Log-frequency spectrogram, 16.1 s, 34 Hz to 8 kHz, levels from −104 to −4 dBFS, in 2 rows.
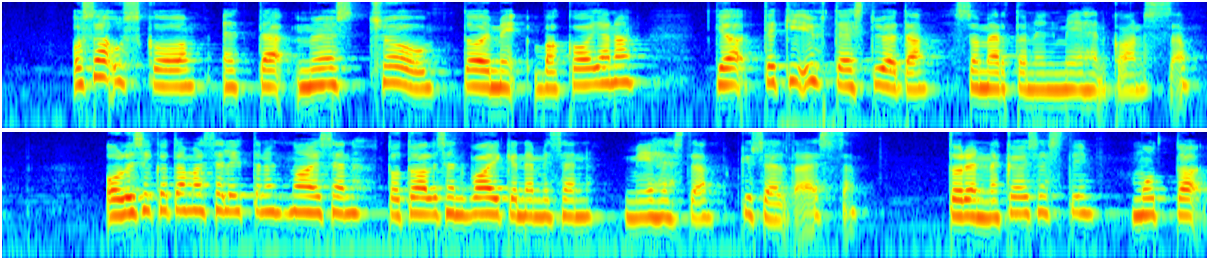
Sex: female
